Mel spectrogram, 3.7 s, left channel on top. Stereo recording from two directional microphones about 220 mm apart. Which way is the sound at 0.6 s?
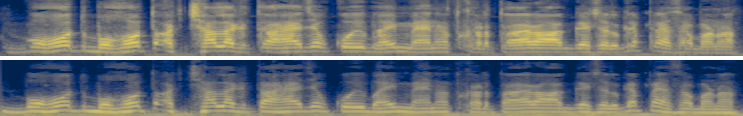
5° right (ahead or behind).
